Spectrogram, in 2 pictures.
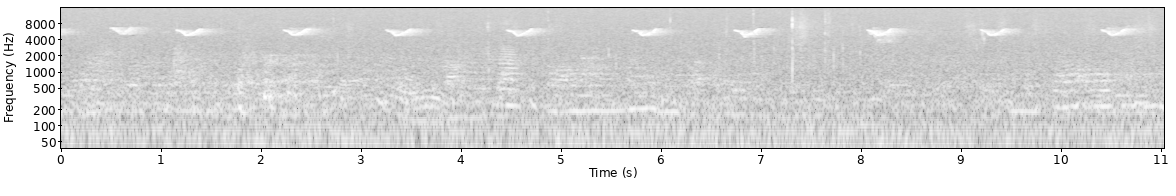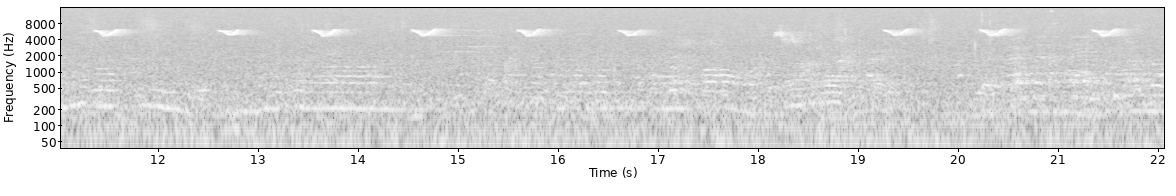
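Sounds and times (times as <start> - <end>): bird chirping: 0.0 - 7.2, 8.0 - 21.8.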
